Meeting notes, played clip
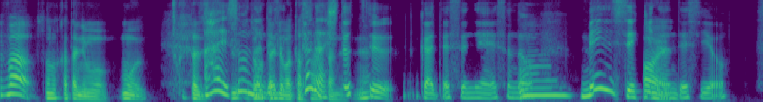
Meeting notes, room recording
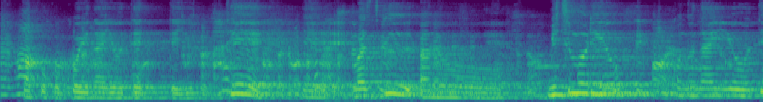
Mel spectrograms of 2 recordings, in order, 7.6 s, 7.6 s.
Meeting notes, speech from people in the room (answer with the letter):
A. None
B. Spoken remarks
B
